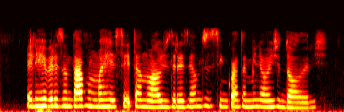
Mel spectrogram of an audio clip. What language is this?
Portuguese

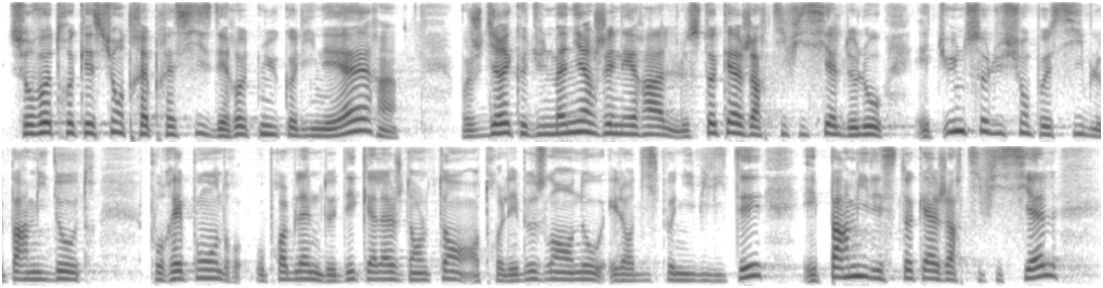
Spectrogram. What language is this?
French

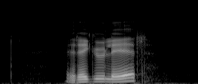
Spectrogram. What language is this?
Norwegian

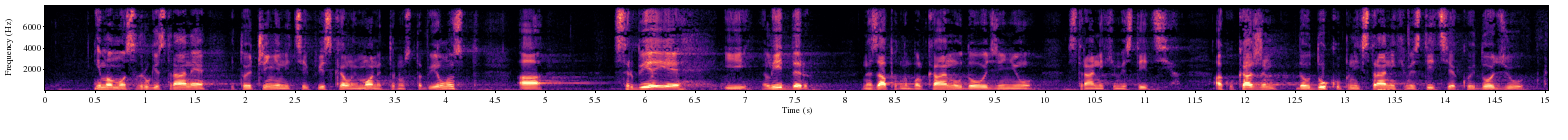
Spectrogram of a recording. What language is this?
Serbian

